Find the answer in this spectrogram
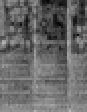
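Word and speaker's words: آلآن: ayat 91 yang bunyinya al-ana wa qad asyaita qablu wa kunta minal mufsidin. Nah, cara membacanya sama seperti tadi yang terdapat dalam Quran Surat Yunus ayat 51, yaitu dipanjangkan al-ana itu, yang artinya al-ana wa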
